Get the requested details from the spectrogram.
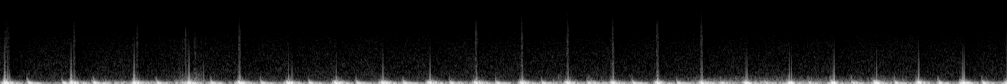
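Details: Fast irregular heartbeat, rapid low beats at roughly 130 per minute with uneven spacing; labeled as sick.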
